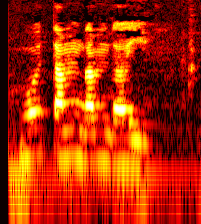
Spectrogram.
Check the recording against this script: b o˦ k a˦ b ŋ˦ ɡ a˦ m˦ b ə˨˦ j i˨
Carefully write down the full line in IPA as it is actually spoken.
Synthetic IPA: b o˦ t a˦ m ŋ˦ ɡ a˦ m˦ d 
